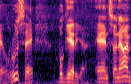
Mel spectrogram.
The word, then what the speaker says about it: Ruse: Ruse Bulgaria.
